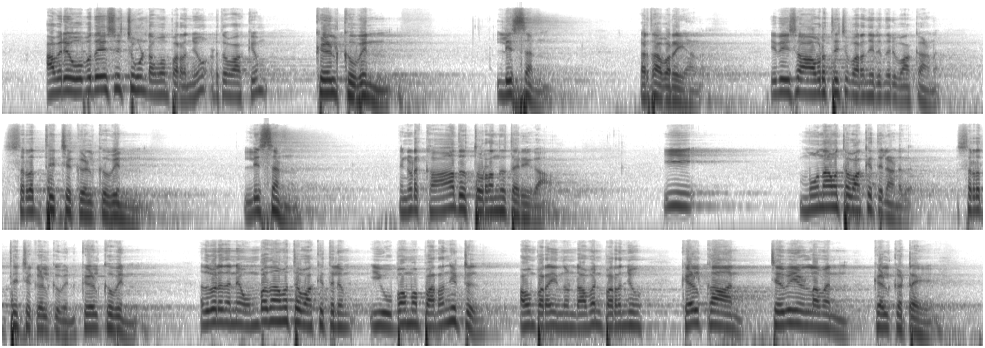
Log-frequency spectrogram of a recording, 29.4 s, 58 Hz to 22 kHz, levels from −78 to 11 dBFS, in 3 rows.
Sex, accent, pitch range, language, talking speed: male, native, 155-190 Hz, Malayalam, 85 wpm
